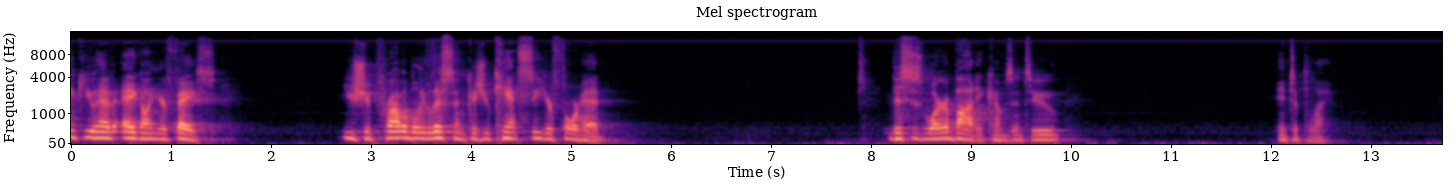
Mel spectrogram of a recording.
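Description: A young man speaks calmly through a microphone, with pauses.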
